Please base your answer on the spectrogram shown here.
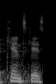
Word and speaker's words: Kensuke: Yeah, Kensuke Sasaki. Cause in Japanese, that was it a U and a K. If it's like S-U-K, Yeah. you don't pronounce the U or some shit.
